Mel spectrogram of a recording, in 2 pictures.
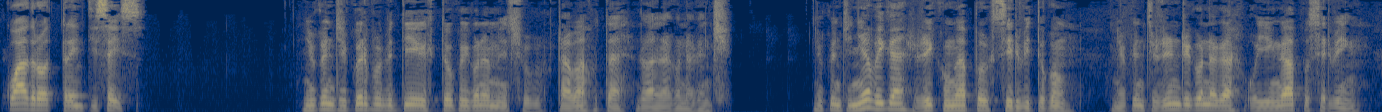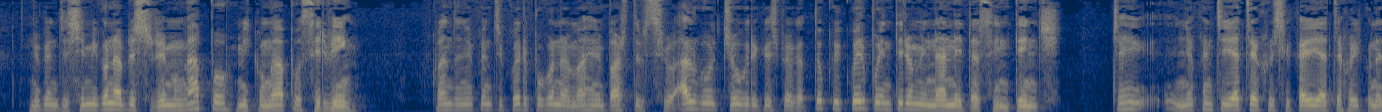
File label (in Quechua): good news quichua cayambe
